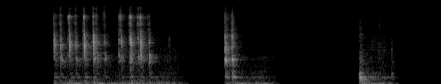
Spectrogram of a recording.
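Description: Rapid clicks from a computer mouse or keyboard come in three short bursts, with a longer flurry first and two briefer runs after, crisp and close with silence between them.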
